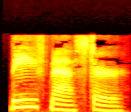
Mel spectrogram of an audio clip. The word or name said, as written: beefmaster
